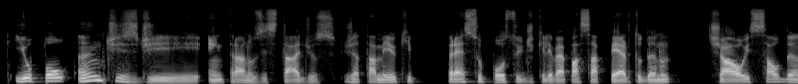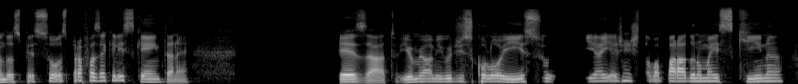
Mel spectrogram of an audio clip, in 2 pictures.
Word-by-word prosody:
E 140 Hz, -1 st, +4 dB
o 150 Hz, -, +7 dB
Paul 155 Hz, +2 st, +4 dB
antes 145 Hz, -, +2 dB
de 95 Hz, -2 st, -2 dB
entrar 100 Hz, 0 st, 0 dB
nos 95 Hz, -2 st, -3 dB
estádios, 95 Hz, -1 st, -3 dB
já 115 Hz, -2 st, -2 dB
está 105 Hz, 0 st, -1 dB
meio 110 Hz, +1 st, +2 dB
que -, -, -9 dB, 0.3 s
pressuposto 115 Hz, -2 st, +1 dB
de 100 Hz, 0 st, -10 dB
que 105 Hz, -, -7 dB
ele 105 Hz, -, 0 dB
vai 105 Hz, 0 st, +4 dB
passar 105 Hz, +1 st, +1 dB
perto, 100 Hz, +2 st, +2 dB
dando 105 Hz, +1 st, +1 dB, 0.4 s
"tchau" 100 Hz, 0 st, +5 dB
e 110 Hz, -, -3 dB
saudando 115 Hz, -1 st, +1 dB
as 115 Hz, +1 st, -5 dB
pessoas 135 Hz, +3 st, -3 dB
para 175 Hz, -1 st, -2 dB
fazer 175 Hz, 0 st, -1 dB
aquele 190 Hz, +2 st, -3 dB
esquenta, 125 Hz, -, -3 dB
né. 100 Hz, +2 st, -8 dB, 1.5 s
Exato. 95 Hz, -5 st, +2 dB
E 115 Hz, -, -1 dB
o 120 Hz, -, +2 dB
meu 135 Hz, 0 st, -1 dB
amigo 135 Hz, 0 st, -2 dB
descolou 140 Hz, +1 st, -1 dB
isso 135 Hz, +4 st, -2 dB, 0.3 s
e 145 Hz, -, -6 dB
aí 155 Hz, -, -3 dB
a -, -, -4 dB
gente 170 Hz, 0 st, -7 dB
estava -, -, -7 dB
parado 150 Hz, -1 st, +2 dB
em -, -, -1 dB
uma 150 Hz, 0 st, -1 dB
esquina 150 Hz, +1 st, -3 dB
115 Hz, 175 wpm, -23 LUFS, 105-145 Hz, 1.5 s, o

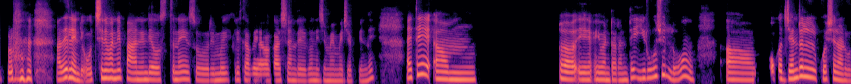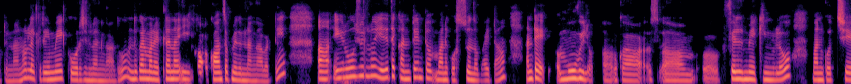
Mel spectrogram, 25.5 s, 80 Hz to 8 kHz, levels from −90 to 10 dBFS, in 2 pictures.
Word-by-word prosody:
ఇప్పుడు 200 Hz, +1 st, -1 dB, 0.7 s
అదేలెండి 215 Hz, -4 st, +5 dB
వచ్చినవన్నీ 235 Hz, +3 st, +4 dB
pan 195 Hz, -2 st, +3 dB
India 195 Hz, 0 st, +2 dB
వస్తున్నాయి. 200 Hz, +2 st, -3 dB
సో, 185 Hz, -, -6 dB, 0.2 s
రీమేక్‌లకి 185 Hz, +1 st, -5 dB
అవే 180 Hz, 0 st, -3 dB
అవకాశం 175 Hz, +1 st, -2 dB
లేదు, 170 Hz, 0 st, -6 dB
నిజమే 170 Hz, 0 st, -6 dB
మీరు 165 Hz, -, -7 dB
చెప్పింది. 165 Hz, +6 st, -8 dB, 0.5 s
అయితే, 330 Hz, +8 st, +3 dB, 0.2 s
హ్మ్. 200 Hz, -2 st, +3 dB, 1.4 s
ఆహ్, 200 Hz, -1 st, +6 dB
ఏ -, -, +2 dB, 0.2 s
ఏమంటారంటే, 185 Hz, +1 st, -1 dB
ఈ -, -, +2 dB
రోజుల్లో 275 Hz, -, 0 dB, 0.8 s
ఆహ్, 190 Hz, -1 st, 0 dB, 0.3 s
ఒక -, -, -3 dB
జనరల్ 255 Hz, +6 st, +6 dB, 0.2 s
క్వెషన్ 205 Hz, 0 st, +1 dB
అడుగుతున్నాను, 165 Hz, +2 st, -6 dB
లైక్ 220 Hz, -2 st, -1 dB
రీమేక్, 205 Hz, +3 st, +1 dB
ఒరిజినల్ 180 Hz, -1 st, -2 dB
అని 170 Hz, -1 st, -5 dB
గాదు. 165 Hz, +3 st, -9 dB
ఎందుకని 220 Hz, +1 st, +3 dB
మనం 205 Hz, -2 st, +4 dB
ఎట్లైనా 215 Hz, +2 st, +3 dB
ఈ -, -, 0 dB, 0.2 s
కా 200 Hz, -, +3 dB, 0.2 s
కాన్సెప్ట్ 200 Hz, +1 st, +3 dB
మీదున్నాం 175 Hz, -3 st, -1 dB
గాబట్టి. 160 Hz, -, -6 dB, 0.6 s
ఆహ్, 210 Hz, 0 st, +3 dB
ఈ -, -, +2 dB
రోజుల్లో 290 Hz, +2 st, +1 dB
ఏదైతే 250 Hz, +5 st, +3 dB
కంటెంటొ 235 Hz, +2 st, 0 dB
మనకొస్తుందో 190 Hz, 0 st, -1 dB
బయట, 175 Hz, -1 st, -8 dB, 0.5 s
అంటే 220 Hz, +1 st, +5 dB, 0.4 s
మూవీలో 225 Hz, -3 st, +5 dB, 0.2 s
ఆహ్, -, -, -8 dB
ఒక 180 Hz, -, -9 dB, 0.5 s
సామ్ 90 Hz, -, -4 dB, 0.2 s
వొ -, -, -5 dB, 0.3 s
ఫిల్మ్ 210 Hz, -2 st, +5 dB
మేకింగ్‌లో 195 Hz, +1 st, 0 dB, 0.5 s
మనకొచ్చే 190 Hz, +1 st, +1 dB
195 Hz, 130 wpm, -23 LUFS, 180-220 Hz, 1.4 s, ఆహ్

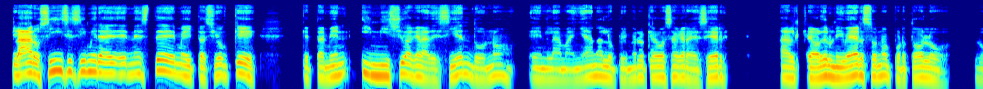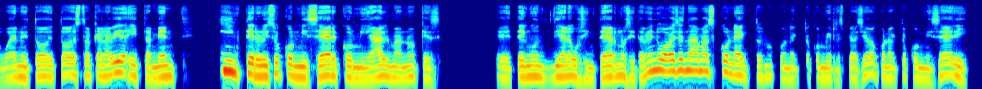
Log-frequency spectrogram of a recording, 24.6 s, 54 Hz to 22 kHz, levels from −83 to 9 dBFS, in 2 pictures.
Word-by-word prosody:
Claro, 155 Hz, +1 st, +8 dB
sí, 190 Hz, +7 st, +4 dB
sí, 185 Hz, 0 st, +1 dB
sí, 180 Hz, +2 st, 0 dB
mira, 175 Hz, -3 st, +1 dB
eh, 155 Hz, -1 st, -1 dB
en 150 Hz, 0 st, -5 dB
este 175 Hz, +4 st, 0 dB
meditación 135 Hz, -1 st, -3 dB
que 140 Hz, -4 st, -1 dB, 0.5 s
que 120 Hz, -, -8 dB
también 130 Hz, +8 st, -4 dB
inicio 145 Hz, 0 st, 0 dB
agradeciendo, 125 Hz, -, -2 dB
¿no? 130 Hz, -1 st, -8 dB
En 110 Hz, -3 st, -7 dB
la 105 Hz, -1 st, -7 dB
mañana, 110 Hz, +7 st, -5 dB
lo 120 Hz, -5 st, -4 dB
primero 110 Hz, +4 st, -6 dB
que 125 Hz, +4 st, -8 dB
hago 125 Hz, 0 st, 0 dB
es 120 Hz, -, -2 dB
agradecer 120 Hz, 0 st, -2 dB, 0.6 s
al 120 Hz, -3 st, -3 dB
creador 120 Hz, 0 st, +1 dB
del 135 Hz, 0 st, +3 dB
universo, 130 Hz, +2 st, +3 dB
¿no?, 135 Hz, -2 st, -4 dB
por 115 Hz, -4 st, -7 dB
todo 120 Hz, +3 st, -3 dB
lo 105 Hz, -8 st, -6 dB, 0.3 s
lo 110 Hz, -3 st, -15 dB
bueno 125 Hz, +3 st, -2 dB
y 120 Hz, -, -2 dB
todo 135 Hz, +2 st, -1 dB
y 125 Hz, -, -3 dB
todo 155 Hz, +1 st, -2 dB
esto 145 Hz, +1 st, -2 dB
acá 140 Hz, 0 st, -5 dB
en 135 Hz, -, -1 dB
la 140 Hz, -, 0 dB
vida, 170 Hz, +1 st, +5 dB
y 140 Hz, -3 st, -1 dB
también 125 Hz, +1 st, 0 dB, 0.5 s
interiorizo 160 Hz, -6 st, +5 dB
con 140 Hz, -4 st, +2 dB
mi 125 Hz, -2 st, +2 dB
ser, 140 Hz, +1 st, +5 dB
con 125 Hz, -2 st, -1 dB
mi 115 Hz, -1 st, -1 dB
alma, 125 Hz, -1 st, +1 dB
¿no? 125 Hz, -2 st, -4 dB
Que 120 Hz, -, -6 dB
es 100 Hz, -, -11 dB, 0.9 s
tengo 130 Hz, +1 st, +1 dB
diálogos 130 Hz, 0 st, -1 dB
internos, 125 Hz, +3 st, 0 dB
y 120 Hz, -, -7 dB
también 175 Hz, -, +1 dB
o, 200 Hz, -, +6 dB
a -, -, +5 dB
veces, 195 Hz, +1 st, +5 dB
nada 195 Hz, -1 st, +4 dB
más 190 Hz, -2 st, +1 dB
conecto, 145 Hz, -8 st, -1 dB
¿no? 130 Hz, +1 st, -8 dB
Conecto 115 Hz, -5 st, -8 dB
con 120 Hz, -2 st, -5 dB
mi 115 Hz, 0 st, -2 dB
respiración, 120 Hz, +8 st, -6 dB
conecto 120 Hz, -1 st, -7 dB
con 115 Hz, -1 st, -5 dB
mi 110 Hz, -, -5 dB
ser, 145 Hz, +6 st, -1 dB
y 115 Hz, -6 st, -3 dB
130 Hz, 185 wpm, -20 LUFS, 120-145 Hz, 0.9 s, Claro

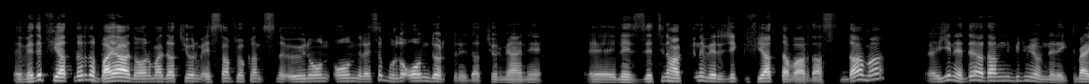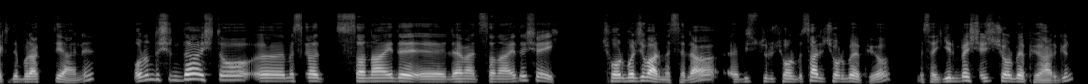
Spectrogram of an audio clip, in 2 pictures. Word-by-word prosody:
eee, 120 Hz, -, -5 dB
ve 140 Hz, +2 st, +2 dB
de 220 Hz, -, +9 dB
fiyatları 185 Hz, +1 st, +4 dB
da 215 Hz, -, +3 dB
bayağı... 165 Hz, +3 st, +11 dB
Normalde 135 Hz, +2 st, 0 dB
atıyorum, 145 Hz, 0 st, -4 dB
esnaf 145 Hz, +3 st, -5 dB
lokantasında 140 Hz, -1 st, -8 dB
öğünü 135 Hz, +2 st, -2 dB
on 150 Hz, +1 st, -2 dB
on 150 Hz, +1 st, -2 dB
liraysa 135 Hz, +9 st, -5 dB
burada 150 Hz, +1 st, -1 dB
₺14'ydı. 150 Hz, -, 0 dB
Atıyorum, 115 Hz, +3 st, -9 dB
yani, 110 Hz, 0 st, -4 dB, 0.5 s
eee, 115 Hz, 0 st, -2 dB
lezzetin 120 Hz, +8 st, -4 dB
hakkını 165 Hz, +4 st, +1 dB
verecek 145 Hz, -1 st, -1 dB
bir -, -, -24 dB
fiyat 145 Hz, +2 st, +2 dB
da -, -, +2 dB
vardı 105 Hz, -1 st, +1 dB
aslında 215 Hz, -, -1 dB
ama, 235 Hz, +2 st, 0 dB, 0.4 s
eee, -, -, -6 dB
yine 165 Hz, -2 st, -3 dB
de 200 Hz, -, -1 dB
adam 180 Hz, -1 st, +2 dB
bilmiyorum 175 Hz, -8 st, -5 dB
nereye 115 Hz, -2 st, -4 dB
gitti, 115 Hz, +5 st, -18 dB
belki 125 Hz, -4 st, +2 dB
de 130 Hz, -2 st, -7 dB
bıraktı, 125 Hz, 0 st, -2 dB
yani. 100 Hz, -, -4 dB, 0.4 s
Onun 220 Hz, -, -2 dB
dışında, 230 Hz, +2 st, +2 dB
işte, 220 Hz, -1 st, -5 dB
o, 205 Hz, 0 st, -2 dB
eee, 155 Hz, -1 st, +2 dB
mesela, 160 Hz, 0 st, -1 dB
sanayide, 150 Hz, 0 st, +2 dB
eee, 125 Hz, -1 st, -2 dB
Levent 130 Hz, -1 st, -1 dB
Sanayi'de, 130 Hz, +8 st, -4 dB
şey, 175 Hz, -5 st, -4 dB, 0.5 s
çorbacı 155 Hz, +3 st, +1 dB
var, 165 Hz, -, +7 dB
mesela, 105 Hz, -3 st, -2 dB, 0.2 s
eee, 115 Hz, -, -7 dB
bir -, -, -11 dB
sürü 140 Hz, -1 st, -14 dB
çorba, 135 Hz, -1 st, -4 dB
sadece 170 Hz, -6 st, +1 dB
çorba 145 Hz, 0 st, -2 dB
yapıyor. -, -, -4 dB, 0.3 s
Mesela, 110 Hz, -, -8 dB
25 150 Hz, +3 st, -1 dB
çeşit 155 Hz, +2 st, -8 dB
çorba 150 Hz, -2 st, +1 dB
yapıyor 110 Hz, -7 st, -2 dB
her 95 Hz, -1 st, -1 dB
gün. 170 Hz, -, -10 dB
145 Hz, 185 wpm, -23 LUFS, 125-165 Hz, 0.5 s, bayağı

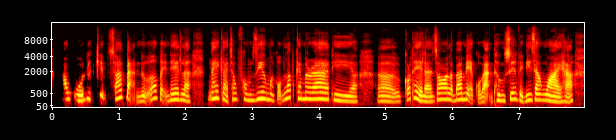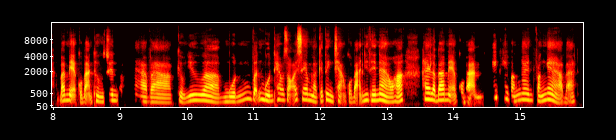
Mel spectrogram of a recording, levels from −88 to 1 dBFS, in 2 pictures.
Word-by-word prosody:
mong 255 Hz, +1 st, 0 dB
muốn 205 Hz, +2 st, 0 dB
được 275 Hz, -, -4 dB
kiểm 390 Hz, -, -3 dB
soát 295 Hz, +3 st, -1 dB
bạn 175 Hz, -, +1 dB
nữa, 280 Hz, +9 st, -1 dB
vậy -, -, -4 dB
nên 240 Hz, +1 st, -1 dB
là 185 Hz, -5 st, 0 dB, 0.3 s
ngay 280 Hz, +2 st, -1 dB
cả 260 Hz, -3 st, -2 dB
trong 250 Hz, 0 st, -7 dB
phòng 240 Hz, -3 st, -7 dB
riêng 265 Hz, +3 st, 0 dB
mà 230 Hz, -, -5 dB
cũng 215 Hz, -, -7 dB
lắp 310 Hz, +3 st, -1 dB
camera 265 Hz, -1 st, +3 dB
thì, 200 Hz, -4 st, -2 dB
ờ, 180 Hz, -, -2 dB, 0.3 s
ờ, 180 Hz, -2 st, -2 dB
có 245 Hz, -, -1 dB
thể 265 Hz, -8 st, +2 dB
là 175 Hz, -1 st, +2 dB
do 250 Hz, +5 st, +3 dB
là 235 Hz, -, +1 dB
ba 235 Hz, +2 st, +3 dB
mẹ 245 Hz, -2 st, -1 dB
của -, -, -8 dB
bạn -, -, +4 dB
thường 215 Hz, -3 st, -1 dB
xuyên 255 Hz, +4 st, +1 dB
phải 200 Hz, -, 0 dB
đi 215 Hz, +4 st, -2 dB
ra 235 Hz, 0 st, +3 dB
ngoài 195 Hz, -7 st, +5 dB
hả? 170 Hz, -, +3 dB, 0.3 s
Ba -, -, +2 dB
mẹ 215 Hz, 0 st, +3 dB
của -, -, -7 dB
bạn -, -, +3 dB
thường 190 Hz, -4 st, -3 dB
xuyên 215 Hz, -1 st, -3 dB
vắng -, -, -21 dB
nhà 175 Hz, -1 st, 0 dB
và, 150 Hz, -3 st, -1 dB
kiểu 175 Hz, -, -5 dB
như, 215 Hz, +6 st, 0 dB
à, 180 Hz, -7 st, +3 dB
muốn 175 Hz, -, -5 dB
vẫn 255 Hz, 0 st, -1 dB
muốn 205 Hz, -3 st, +1 dB
theo 230 Hz, +2 st, -5 dB
dõi 220 Hz, 0 st, -1 dB
xem 235 Hz, -3 st, +6 dB
là 185 Hz, -, -1 dB
cái 185 Hz, -, -6 dB
tình 210 Hz, -1 st, -2 dB
trạng -, -, -1 dB
của 155 Hz, -, -8 dB
bạn 190 Hz, -, 0 dB
như 220 Hz, -, -3 dB
thế 215 Hz, -1 st, +1 dB
nào 210 Hz, -8 st, +3 dB
hả? 170 Hz, +1 st, +5 dB, 0.3 s
Hay 255 Hz, -1 st, +4 dB
là 225 Hz, -, +5 dB
ba 225 Hz, +1 st, +6 dB
mẹ 225 Hz, -, -1 dB
của -, -, -9 dB
bạn -, -, +6 dB, 0.2 s
ít 320 Hz, +2 st, -5 dB
khi 265 Hz, -, -6 dB
vắng 195 Hz, +4 st, -4 dB
nên 235 Hz, -2 st, -2 dB
vắng 195 Hz, +2 st, -1 dB
nhà 240 Hz, -2 st, +1 dB
hả -, -, -1 dB
bạn? -, -, -4 dB
220 Hz, 300 wpm, -24 LUFS, 185-250 Hz, 0.3 s, xem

